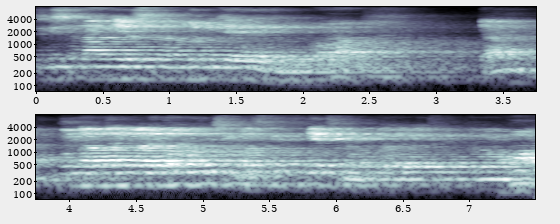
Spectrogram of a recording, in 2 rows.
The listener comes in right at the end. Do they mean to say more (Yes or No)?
Yes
